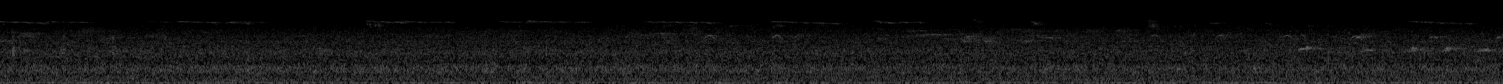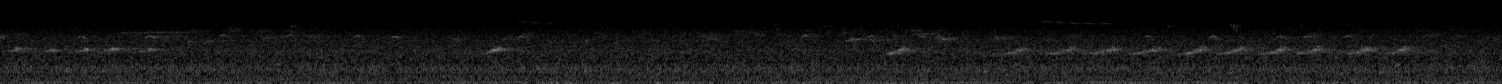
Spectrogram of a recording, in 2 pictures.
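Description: Wild birds calling over a steady background hiss. Thin high notes repeat through the first ten seconds or so, and in the second half there are two quick series of short rising chirps, the second one longer.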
